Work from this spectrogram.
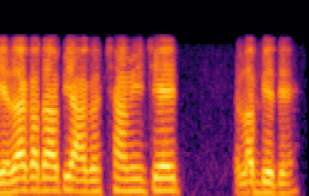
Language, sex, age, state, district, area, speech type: Sanskrit, male, 18-30, West Bengal, Paschim Medinipur, rural, conversation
